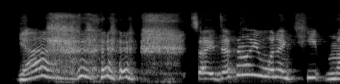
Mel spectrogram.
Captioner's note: laughs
